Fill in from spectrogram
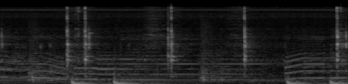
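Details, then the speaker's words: Chinese pit bike with the case split, clutch and flywheel off, in neutral: sharp metallic clicks and dull thumps as the kickstart lever moves, the kickstart ratchet not resetting; fix involves finding the dead spot. "that's that clicking sounds your ratchet isn't resetting"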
